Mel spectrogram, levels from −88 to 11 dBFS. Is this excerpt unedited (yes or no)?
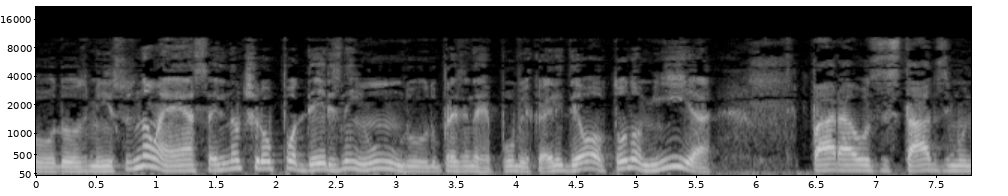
yes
